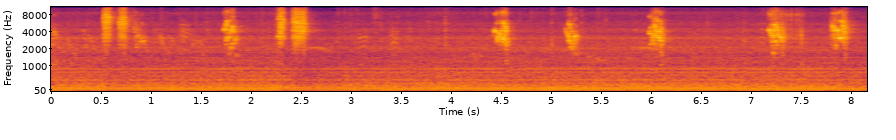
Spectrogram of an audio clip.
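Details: Pet budgies, a breeding pair, give loud, clean chirps in pairs and singles, spaced about a second apart, against a quiet, humming room background.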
